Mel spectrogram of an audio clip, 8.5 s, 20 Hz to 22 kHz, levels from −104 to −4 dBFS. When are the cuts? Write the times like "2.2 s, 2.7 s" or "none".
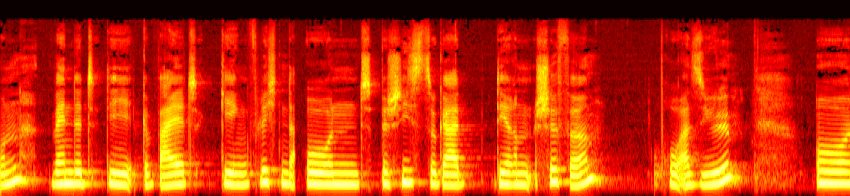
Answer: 1.3 s, 2.9 s, 3.8 s, 6.5 s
